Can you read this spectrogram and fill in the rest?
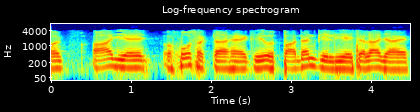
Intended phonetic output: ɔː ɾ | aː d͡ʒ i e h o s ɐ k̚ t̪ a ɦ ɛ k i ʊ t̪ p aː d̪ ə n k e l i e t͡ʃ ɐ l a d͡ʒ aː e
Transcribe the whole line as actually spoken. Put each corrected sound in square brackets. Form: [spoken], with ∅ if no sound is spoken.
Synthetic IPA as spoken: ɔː ɾ | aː d͡ʒ [j] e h o s ɐ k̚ t̪ a ɦ ɛ k i ʊ t̪ p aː d̪ ə n k e l i e t͡ʃ ɐ l a d͡ʒ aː e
